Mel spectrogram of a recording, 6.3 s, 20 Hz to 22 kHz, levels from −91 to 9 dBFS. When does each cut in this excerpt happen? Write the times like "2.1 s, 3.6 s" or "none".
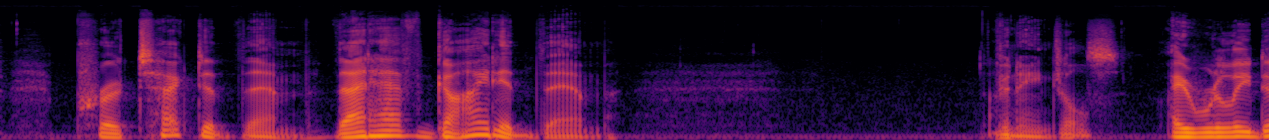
5.0 s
